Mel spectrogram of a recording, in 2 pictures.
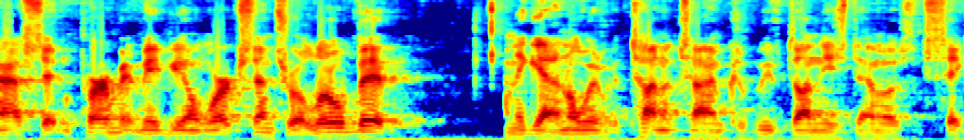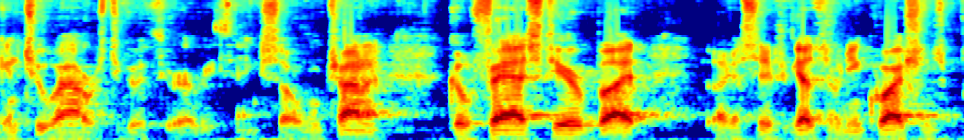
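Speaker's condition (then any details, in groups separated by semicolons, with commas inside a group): No condition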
